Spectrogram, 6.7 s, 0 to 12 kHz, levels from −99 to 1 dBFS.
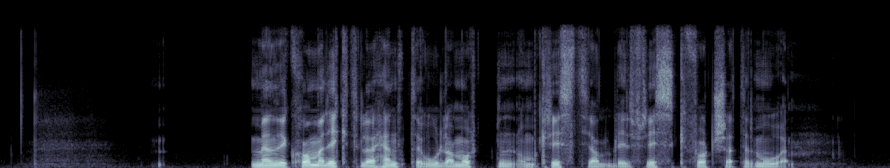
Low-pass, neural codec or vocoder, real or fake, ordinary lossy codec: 9.9 kHz; none; real; none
